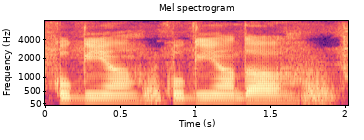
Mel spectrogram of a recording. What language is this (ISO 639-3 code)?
pan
